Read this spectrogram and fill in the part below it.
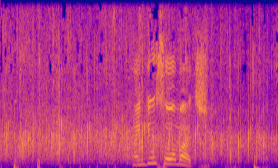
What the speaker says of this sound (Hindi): आप सभी लोग जोरदार तालियां बजाकर अस्मी फाउंडेशन का उत्साहवर्धन करें।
